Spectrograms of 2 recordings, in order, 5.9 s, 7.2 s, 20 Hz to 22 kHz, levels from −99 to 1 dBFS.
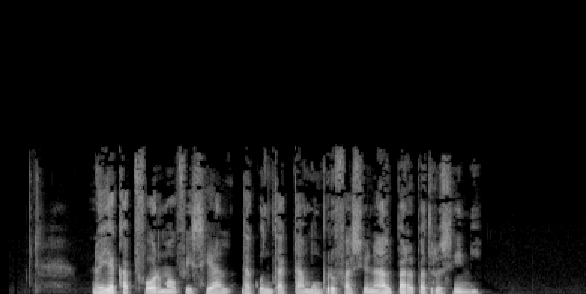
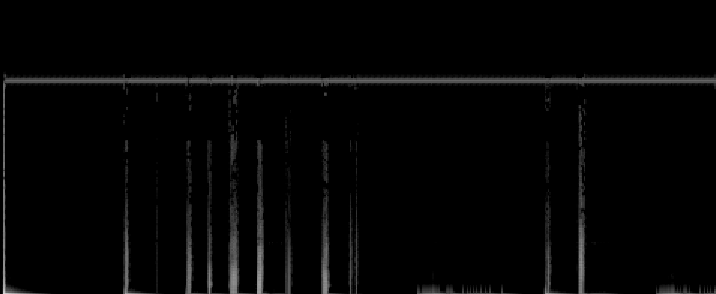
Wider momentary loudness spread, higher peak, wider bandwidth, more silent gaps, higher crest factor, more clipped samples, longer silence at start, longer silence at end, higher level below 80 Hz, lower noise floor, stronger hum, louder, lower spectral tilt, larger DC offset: second, 9 LU vs 18 LU; first, -2 dBFS vs -6 dBFS; second, 11.5 kHz vs 16.5 kHz; neither; about the same, 22 dB vs 26 dB; neither; first, 0.9 s vs 0 s; first, 1.1 s vs 0.35 s; second, -68 dBFS vs -42 dBFS; first, -80 dBFS vs -63 dBFS; neither; first, -22 LUFS vs -44 LUFS; about the same, -6 dB/octave vs -5.5 dB/octave; neither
